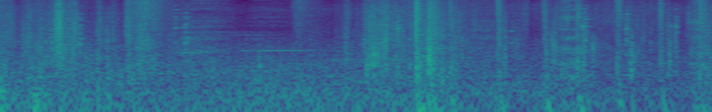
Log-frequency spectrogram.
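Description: Heavy footsteps crunch on gravel at a run.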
